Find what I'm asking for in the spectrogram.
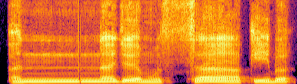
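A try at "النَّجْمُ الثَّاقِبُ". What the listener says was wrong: Huruf qafnya harus tebal ya. Thaqib, thaqib.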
